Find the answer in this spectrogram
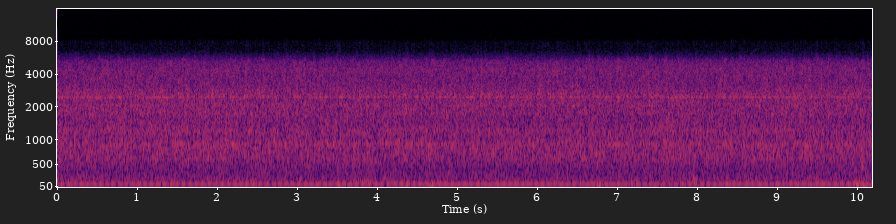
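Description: Steady low hum under an even hiss, with a few faint knocks.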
